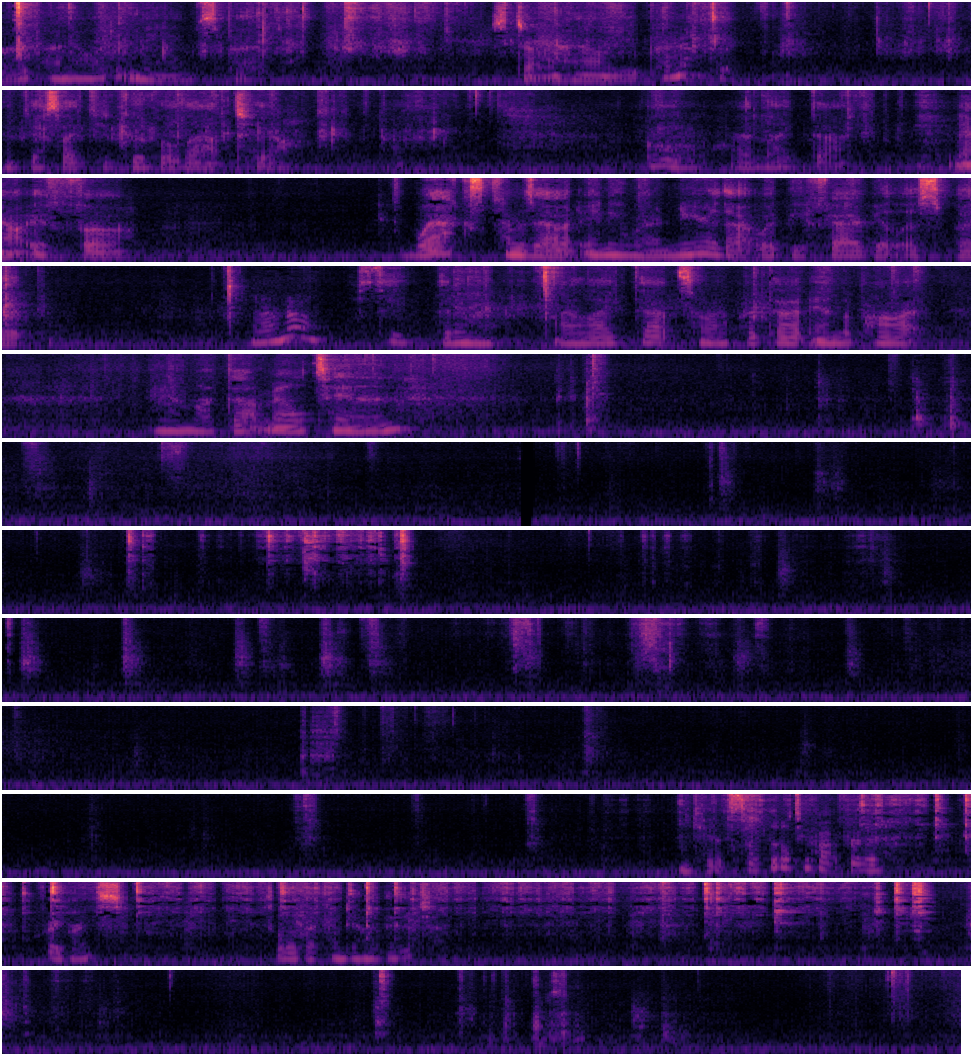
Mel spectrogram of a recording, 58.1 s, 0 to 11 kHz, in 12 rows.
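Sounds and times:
steady low hum: 0:00.0 - 0:58.0
thermometer clinking on metal pot: 0:47.0 - 0:53.2.

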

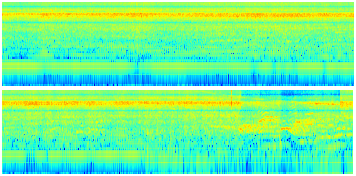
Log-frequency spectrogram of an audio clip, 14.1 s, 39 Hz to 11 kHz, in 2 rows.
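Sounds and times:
tractor engine under heavy load: 0:00.0 - 0:14.0.

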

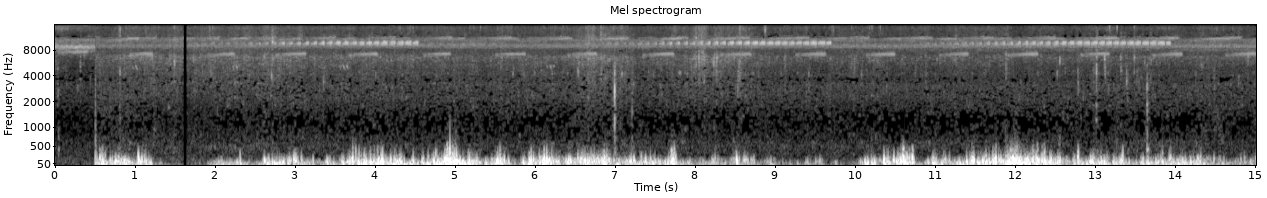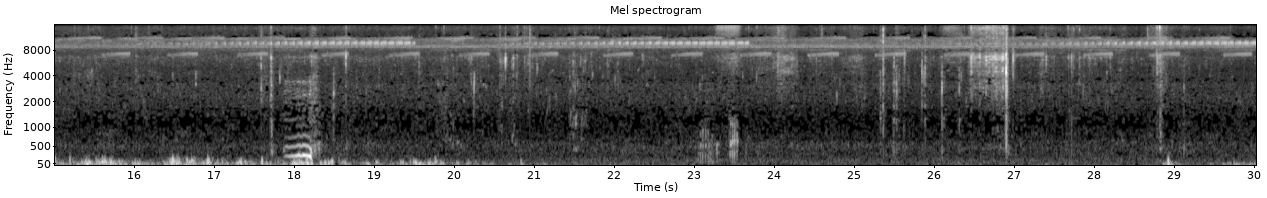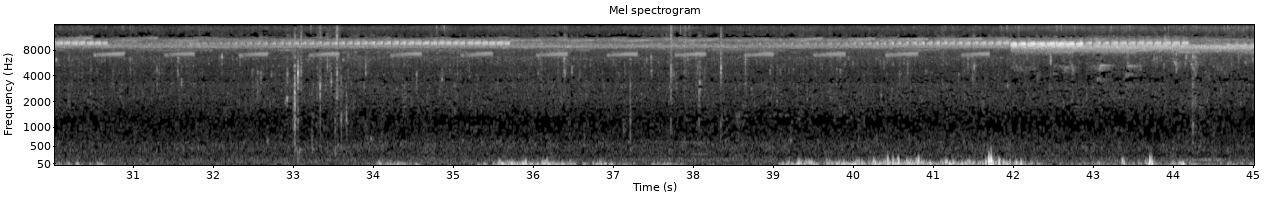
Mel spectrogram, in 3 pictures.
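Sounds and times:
wind rumble on microphone: 0:00.5 - 0:18.6, 0:35.5 - 0:36.9, 0:39.1 - 0:42.4, 0:43.0 - 0:45.0
insects trilling: 0:01.9 - 0:45.0.

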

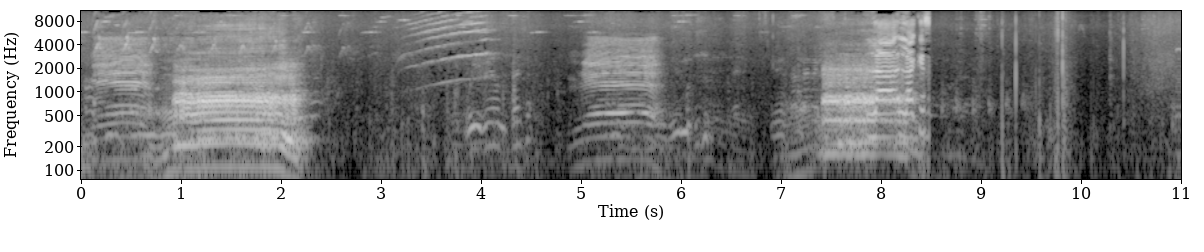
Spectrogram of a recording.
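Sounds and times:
cattle mooing: 0:00.1 - 0:02.4, 0:07.3 - 0:08.4.

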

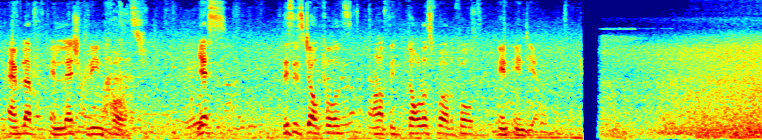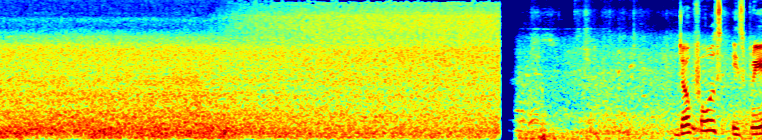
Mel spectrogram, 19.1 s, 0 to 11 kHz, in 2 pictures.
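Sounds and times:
faint outdoor noise: 0:00.0 - 0:08.6
waterfall rushing: 0:09.4 - 0:15.8.

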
